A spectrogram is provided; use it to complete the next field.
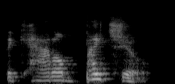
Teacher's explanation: instead of saying bite you you can say bite you so the T and the Y blend together to become a CH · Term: blending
